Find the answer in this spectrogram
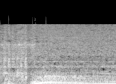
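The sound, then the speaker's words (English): A car engine cranks and catches about halfway through, then settles into a steady idle with a slight rev, heard alone without any talking. “Your car starting and getting you where you need to be.”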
